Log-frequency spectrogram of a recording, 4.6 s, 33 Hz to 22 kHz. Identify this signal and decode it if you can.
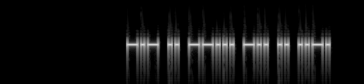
Morse code, heard as a keyed tone, about 28 wpm, 700 Hz. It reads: KI7DIF
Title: USA Call Signs - 6 Characters - Repeated 3x - 28wpm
